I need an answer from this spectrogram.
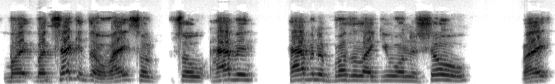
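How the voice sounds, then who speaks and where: A man's voice: high voice, normal speed, a bit bright, rough recording. A man in his thirties from Harlem, hosting a radio talk show in a loose, slangy way and often restarting his sentences. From Harlem, New York. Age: 30s.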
